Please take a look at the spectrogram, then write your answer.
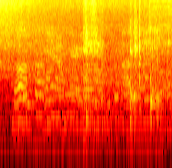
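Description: Salted fish fries in a kerahi during Magh Bihu cooking, giving a steady hissing sizzle with a few stirring scrapes, while someone talks over it.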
